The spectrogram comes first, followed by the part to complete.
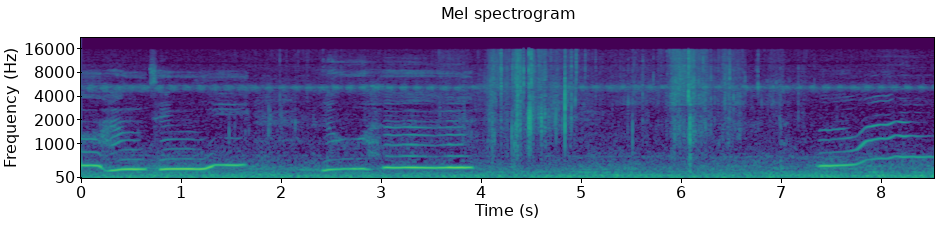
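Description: A woman humming a slow tune in a few held, gliding notes during the first four seconds. After a pause with a couple of brief knocks from handling the phone, the humming resumes with a rising note near the end.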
